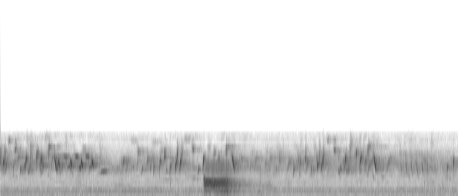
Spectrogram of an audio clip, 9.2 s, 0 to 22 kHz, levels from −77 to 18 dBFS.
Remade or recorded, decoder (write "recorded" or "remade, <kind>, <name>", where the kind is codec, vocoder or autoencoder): remade, autoencoder, DAC-VAE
